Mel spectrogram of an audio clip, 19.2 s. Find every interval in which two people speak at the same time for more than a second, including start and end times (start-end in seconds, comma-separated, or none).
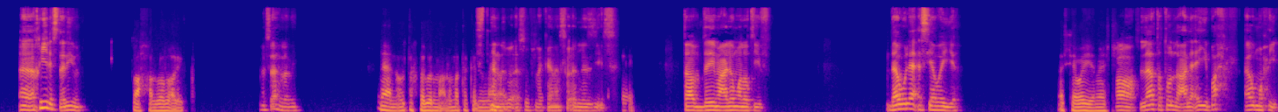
none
